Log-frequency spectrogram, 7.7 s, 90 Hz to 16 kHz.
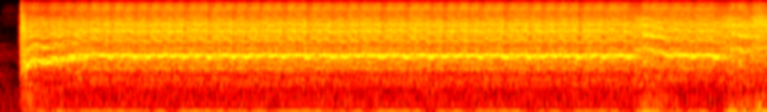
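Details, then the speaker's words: Freshly rebuilt 400ci small-block Chevy V8 with new bearings and rings, in a 5-speed S10, first start: cranks briefly, catches quickly and settles into a steady, even idle with no knocks, ticks or weird noises; healthy. "well that was a big success the 400 runs there's no weird noises"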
